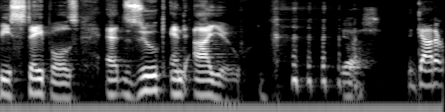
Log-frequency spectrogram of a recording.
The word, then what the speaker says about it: AYU: So it's IU. IU, okay. AYU. AIU. But A is pronounced IU.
